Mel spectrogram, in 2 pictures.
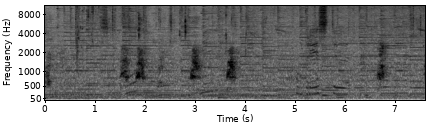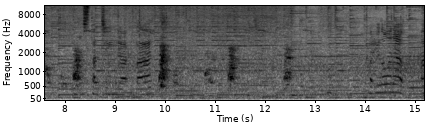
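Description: A dog barking and yipping at irregular intervals, about one call a second, some of them rising and falling whines, over a steady low hum.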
